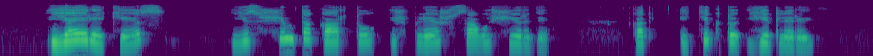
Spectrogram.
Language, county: Lithuanian, Utena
